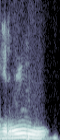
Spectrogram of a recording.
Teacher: Kemudian yang kedua ro-nya berharokat domah. Ro domah itu juga dibaca dengan tebal.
